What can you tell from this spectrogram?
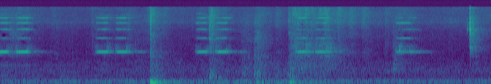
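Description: An electric oven's beeper sounds in short high beeps several times while a glass baking dish is taken off the oven rack. The dish is set down with one loud knock about a second and a half in, followed by smaller knocks.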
